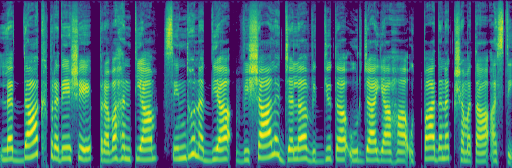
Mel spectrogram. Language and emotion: Sanskrit, neutral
